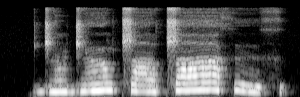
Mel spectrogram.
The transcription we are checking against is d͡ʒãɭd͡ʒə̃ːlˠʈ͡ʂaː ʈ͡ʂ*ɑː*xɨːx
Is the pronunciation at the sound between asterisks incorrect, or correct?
incorrect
